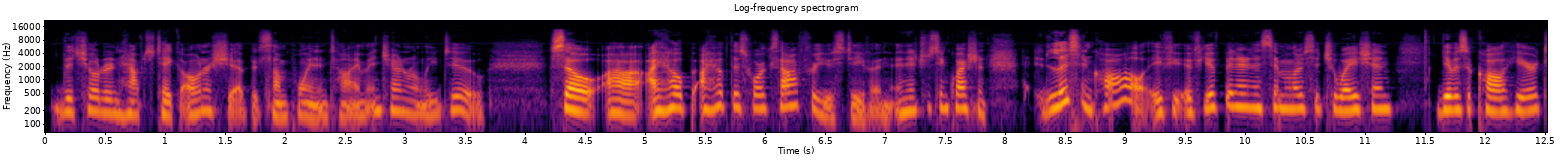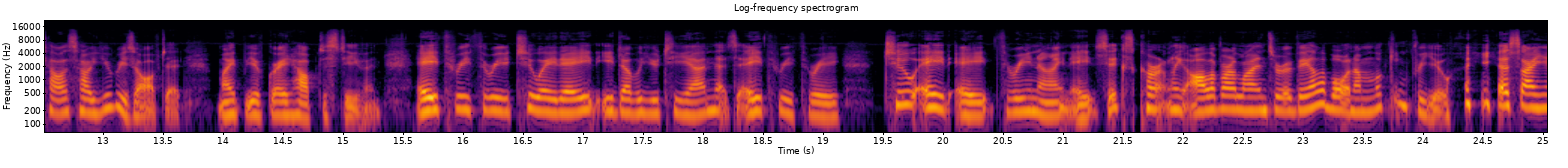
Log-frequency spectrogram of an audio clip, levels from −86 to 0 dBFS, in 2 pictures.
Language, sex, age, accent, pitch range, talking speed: English, female, 60-79, American, 160-215 Hz, 195 wpm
